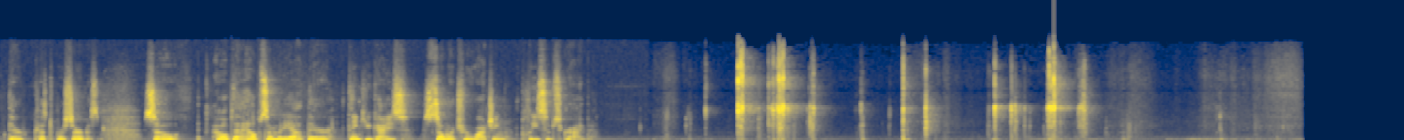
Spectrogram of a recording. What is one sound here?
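Clay poker chips click and clatter against each other.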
